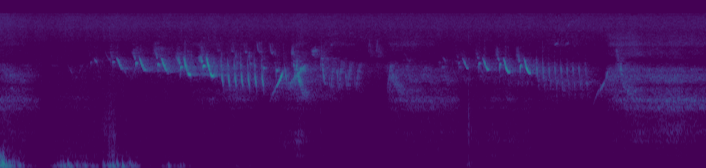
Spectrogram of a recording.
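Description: Songbird singing two fast trills of rapidly repeated high notes, the first about two seconds in and the second near the five-second mark. Low rumbling bursts fill the first second and a half.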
